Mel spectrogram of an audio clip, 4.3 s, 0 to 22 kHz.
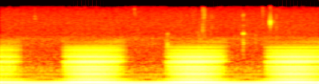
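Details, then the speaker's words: Miller & Kreisel V-2B subwoofer with distorted audio and a 60 Hz hum, fed a 62 Hz test tone: a steady low tone swells and fades about four times a second as it beats against the line hum; defective main filter capacitors, before replacement. "i have it at like 62 hertz it's just a little off frequency from the ac line coming in"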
